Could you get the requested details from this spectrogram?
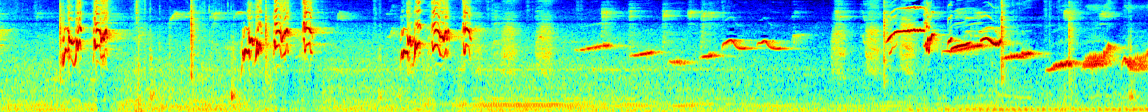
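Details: Medan white-rumped shama, a champion bird, in song used to stir other shamas to sing; dense harsh chattering bursts alternate with a run of short, clear, upward-slurred whistles, then more scratchy notes.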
